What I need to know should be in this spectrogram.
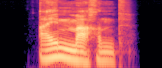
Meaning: present participle of einmachen
- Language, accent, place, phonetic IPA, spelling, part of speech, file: German, Germany, Berlin, [ˈaɪ̯nˌmaxn̩t], einmachend, verb, De-einmachend.ogg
